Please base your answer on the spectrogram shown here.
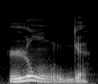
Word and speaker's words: longue: Okay, so long, remember you don't pronounce the final G, will become longue. Okay, so phonetically it's longue, g, longue.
